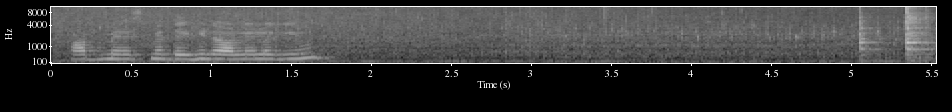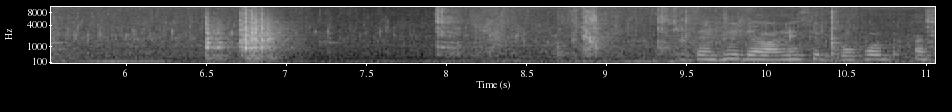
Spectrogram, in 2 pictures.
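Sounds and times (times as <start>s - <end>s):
chicken and potatoes sizzling in pot: 0.0s - 11.0s
spoon knocking against metal pot: 5.0s - 5.7s.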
